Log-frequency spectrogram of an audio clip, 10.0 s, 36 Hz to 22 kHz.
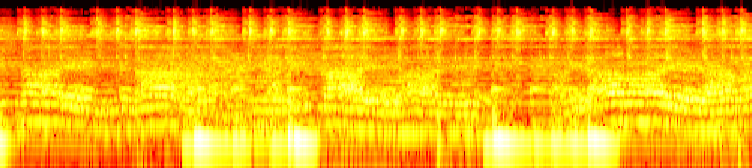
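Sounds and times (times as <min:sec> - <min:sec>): small hand cymbals: 0:00.0 - 0:10.0
group chanting: 0:00.3 - 0:06.3.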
